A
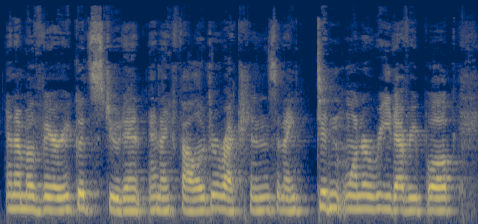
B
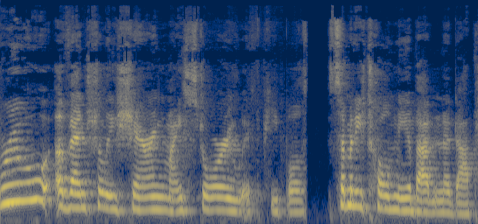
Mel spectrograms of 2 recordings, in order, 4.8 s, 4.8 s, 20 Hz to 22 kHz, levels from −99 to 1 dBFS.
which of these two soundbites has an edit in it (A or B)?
B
